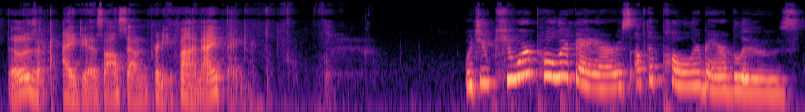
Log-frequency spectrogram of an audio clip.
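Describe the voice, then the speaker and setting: A woman reading a picture book aloud for young children in an expressive, sing-song storytelling manner, adding her own asides. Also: a little high, slow, gravelly, long pauses. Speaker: children's read-aloud host.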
